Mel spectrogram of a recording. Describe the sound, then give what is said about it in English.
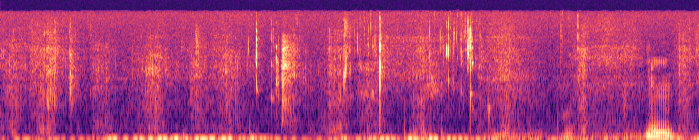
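Crunching of ranch-seasoned kettle-cooked potato chips: a steady run of crisp, crackly bites and chewing, with a brief low voiced sound near the end and no speech. “About the second or third chip, you start getting that ranch in the back end.”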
